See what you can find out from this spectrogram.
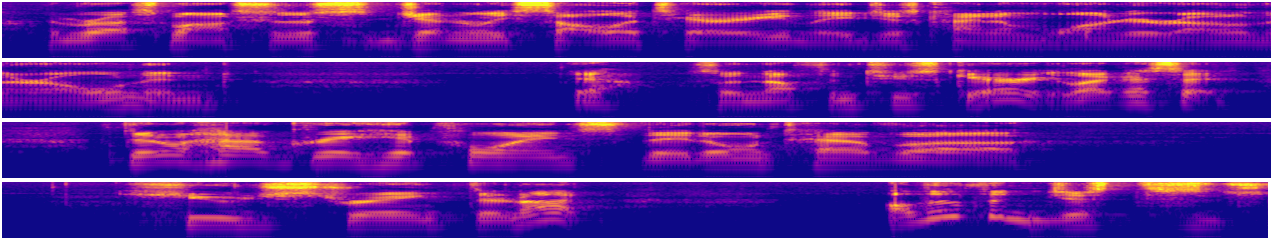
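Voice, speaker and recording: Bright-voiced man rambling casually about tabletop gaming. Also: fairly low pitch. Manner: animated, slangy, rambling with dramatic emphasis. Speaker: host of a tabletop roleplaying monster lore series. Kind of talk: casual unscripted explainer to viewers.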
